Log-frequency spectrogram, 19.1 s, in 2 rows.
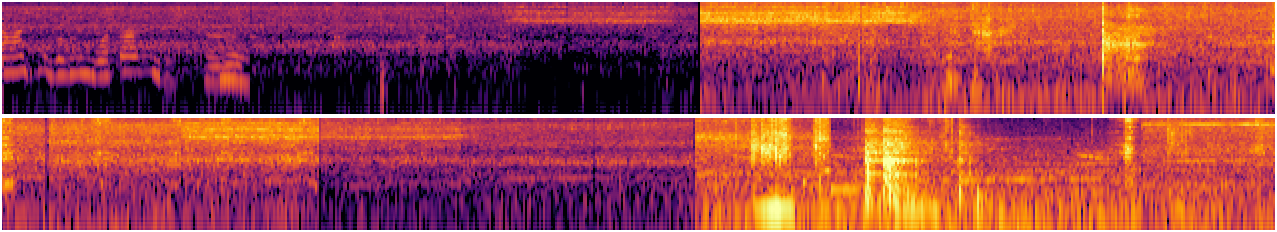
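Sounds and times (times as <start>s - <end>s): food sizzling in hot oil: 5.2s - 11.9s.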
